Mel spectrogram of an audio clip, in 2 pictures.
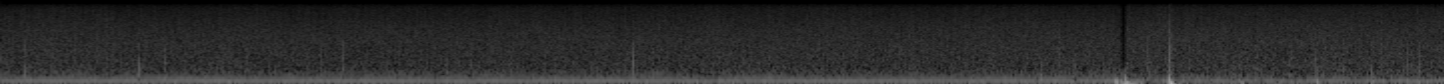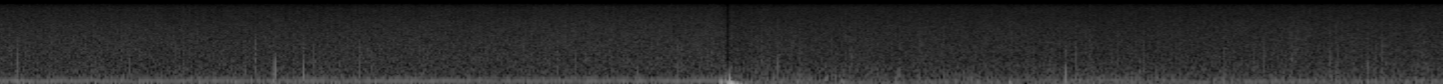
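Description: Steady hiss with a low electrical hum: the noise floor of a silent film's empty sound track. The hum drops out in two steps, about eleven and twenty-two seconds in, and each drop is marked by a loud click.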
